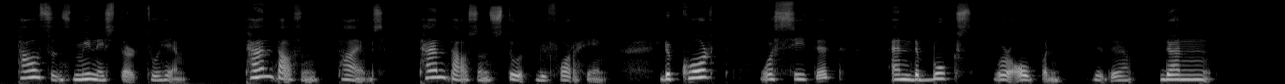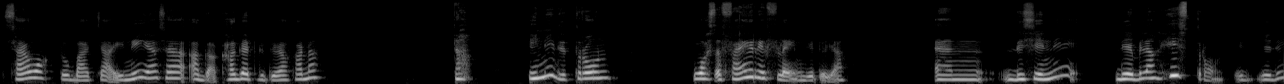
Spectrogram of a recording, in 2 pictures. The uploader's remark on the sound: my voice in this recording is probably too low.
